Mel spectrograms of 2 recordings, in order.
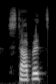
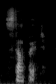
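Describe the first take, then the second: First: Louder sharp stop it; firm stop. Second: Hushed, soft firm stop it; soft warning from Spirit; quiet stop. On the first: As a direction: snap stop it out firmly. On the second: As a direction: say stop it under your breath. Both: Acted. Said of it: "Spirit is saying".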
